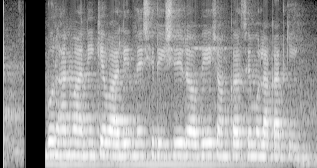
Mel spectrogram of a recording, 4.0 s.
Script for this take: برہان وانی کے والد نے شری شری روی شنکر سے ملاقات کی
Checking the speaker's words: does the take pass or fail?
pass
